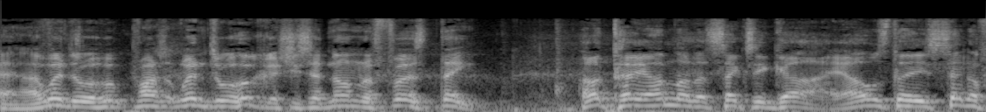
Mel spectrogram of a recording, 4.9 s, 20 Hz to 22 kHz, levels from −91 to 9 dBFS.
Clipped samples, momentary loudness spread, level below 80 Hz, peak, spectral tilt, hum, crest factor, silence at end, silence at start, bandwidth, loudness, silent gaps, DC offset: under 0.1%; 5 LU; -42 dBFS; -8 dBFS; -4 dB/octave; none; 14 dB; 0 s; 0 s; 12.5 kHz; -21 LUFS; none; under 0.1%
